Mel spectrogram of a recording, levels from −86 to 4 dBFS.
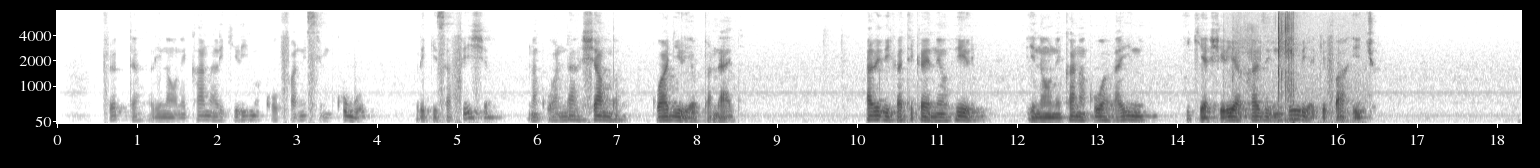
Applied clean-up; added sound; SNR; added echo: none; Tearing; 2 dB; none.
